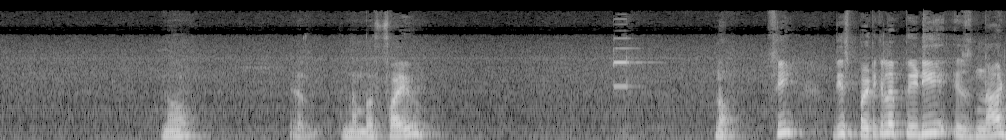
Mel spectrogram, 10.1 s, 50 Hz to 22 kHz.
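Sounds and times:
high-pitched electronic beep: 0:06.1 - 0:06.6.

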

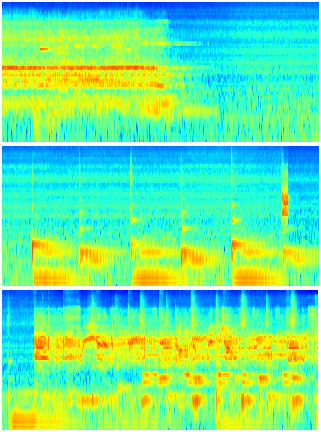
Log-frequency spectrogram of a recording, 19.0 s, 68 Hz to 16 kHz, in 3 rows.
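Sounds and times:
background music: 0:00.0 - 0:04.3, 0:07.0 - 0:19.0
low steady hum: 0:00.0 - 0:19.0
pitched note over low bass: 0:06.8 - 0:16.2.

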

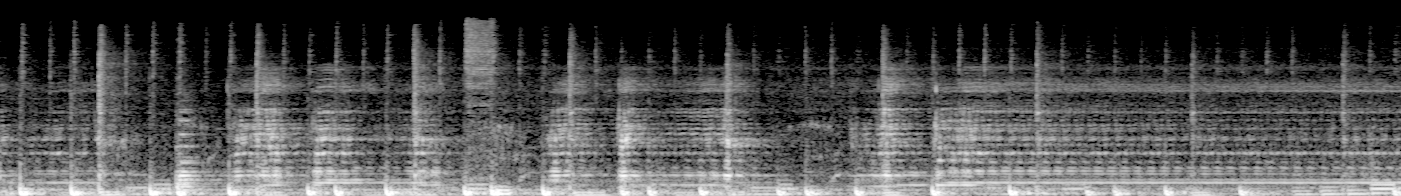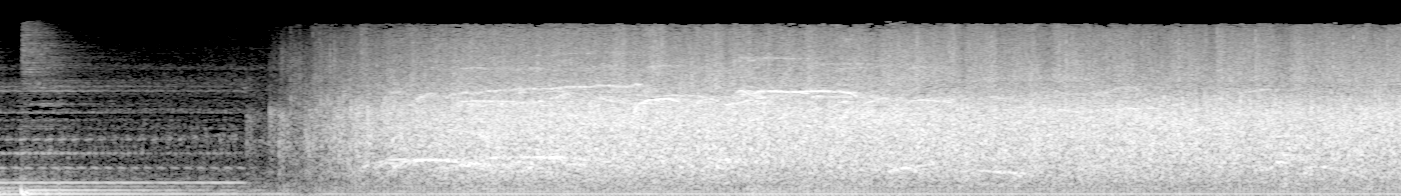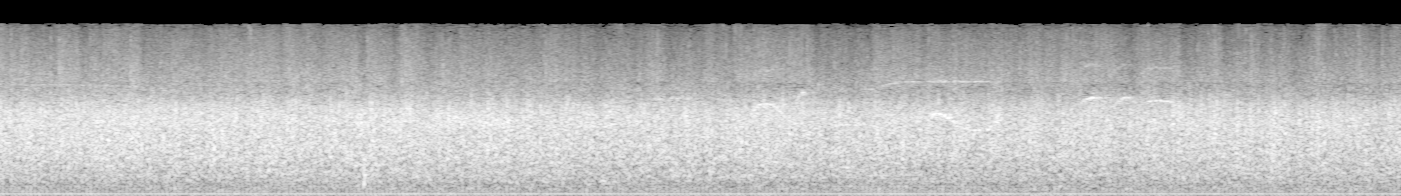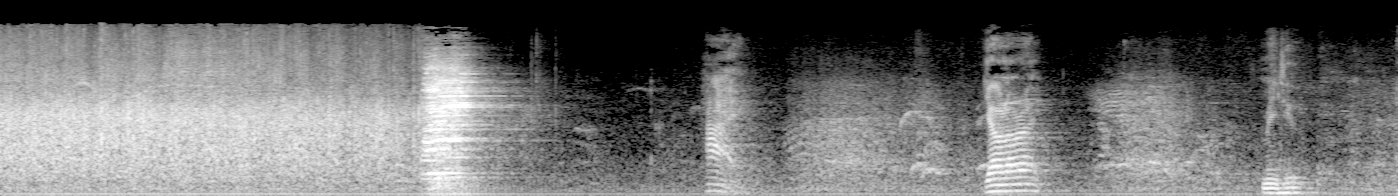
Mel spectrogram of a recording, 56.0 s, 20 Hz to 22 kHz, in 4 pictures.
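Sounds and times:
audience applauding: 0:16.5 - 0:47.7
shouts and cheering: 0:17.5 - 0:27.9
whistles: 0:17.8 - 0:25.7, 0:34.6 - 0:40.6, 0:42.6 - 0:43.4, 0:48.3 - 0:49.1, 0:51.0 - 0:51.4.

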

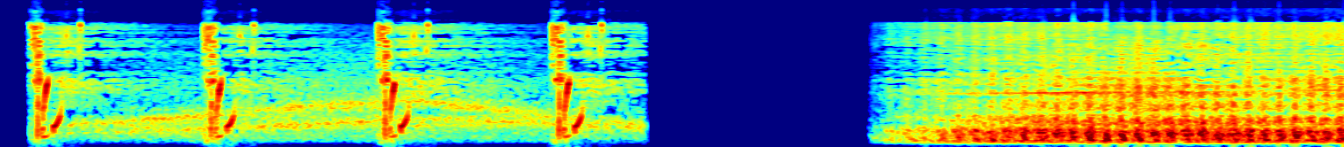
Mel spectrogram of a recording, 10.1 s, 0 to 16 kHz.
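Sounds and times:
water-drop ringtone plops: 0:00.2 - 0:00.7, 0:01.5 - 0:01.9, 0:02.8 - 0:03.3, 0:04.2 - 0:04.8.

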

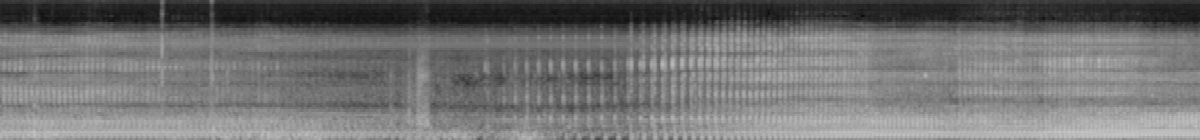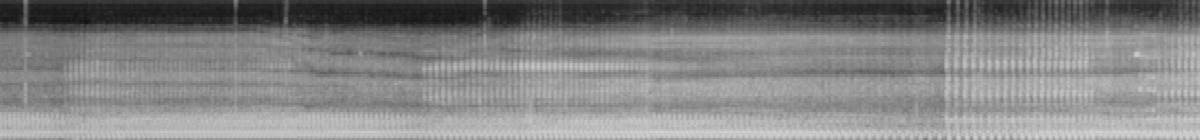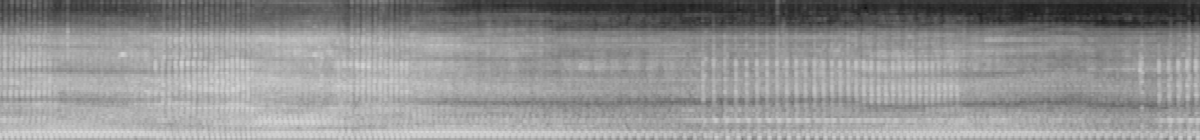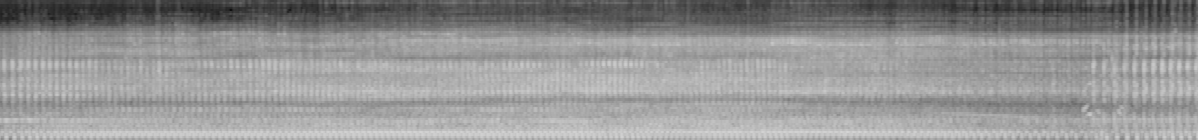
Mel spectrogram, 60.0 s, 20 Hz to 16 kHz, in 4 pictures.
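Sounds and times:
tractor engine chugging: 0:00.0 - 0:59.9.

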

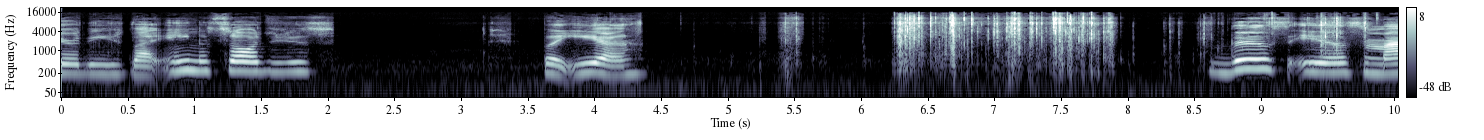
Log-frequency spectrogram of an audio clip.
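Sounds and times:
chip bag crinkling: 0:05.3 - 0:09.8.

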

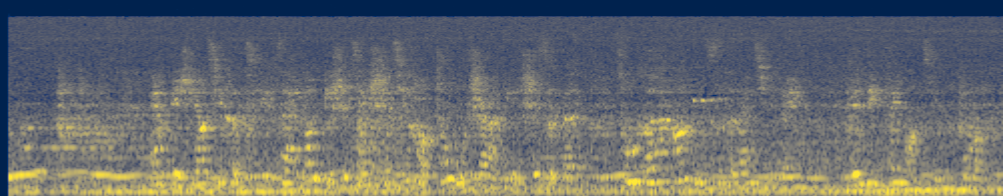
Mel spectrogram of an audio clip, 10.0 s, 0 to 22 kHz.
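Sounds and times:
background music with held tones: 0:00.1 - 0:10.0
newsreader speaking: 0:01.4 - 0:10.0.

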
